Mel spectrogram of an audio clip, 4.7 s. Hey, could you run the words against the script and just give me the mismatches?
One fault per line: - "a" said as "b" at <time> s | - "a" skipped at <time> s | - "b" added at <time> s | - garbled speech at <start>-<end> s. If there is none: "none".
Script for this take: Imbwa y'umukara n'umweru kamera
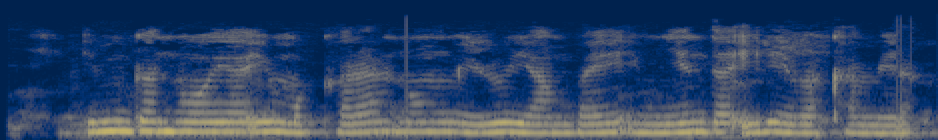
- "ntoya" added at 0.8 s
- "yambaye imyenda ireba" added at 2.6 s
